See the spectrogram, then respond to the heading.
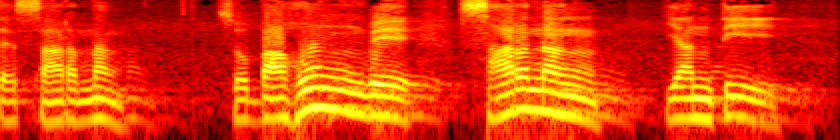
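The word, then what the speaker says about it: saraṇaṃ: Now in Pali language, the pronunciation, when you see the third word, saranang, the M with the dot at the bottom is pronounced with the NG sound, like Malay NG, like Padang.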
